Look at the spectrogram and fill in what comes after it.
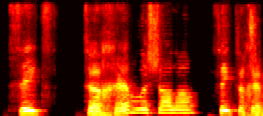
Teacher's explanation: The tav is going to have that shava, and it's a syllable by itself. So we're going to hear it. And then the chem at the end.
